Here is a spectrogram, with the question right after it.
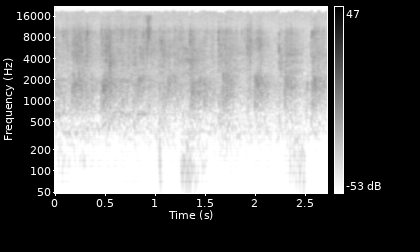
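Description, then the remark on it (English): A church audience applauds the Sunday school children with steady, dense clapping that holds at an even, moderately loud level for a few seconds, with no voices standing out above it. “Can I have the congregation give them a round of applause?”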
